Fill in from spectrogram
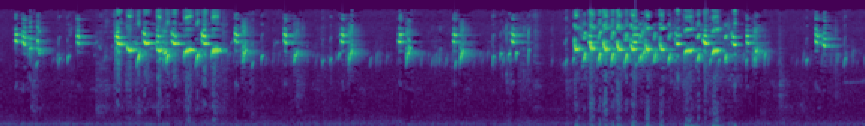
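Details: European goldfinch song to inspire and train songbirds: a series of short chirping phrases repeated about every second, broken by two longer rapid twittering runs with buzzy trills.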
